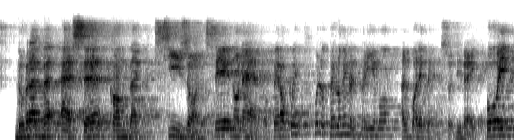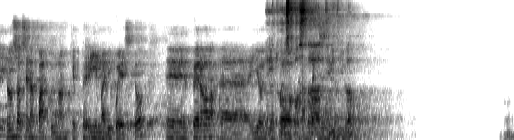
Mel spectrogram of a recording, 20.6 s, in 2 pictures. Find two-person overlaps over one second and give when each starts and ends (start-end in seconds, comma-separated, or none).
15.6-17.2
